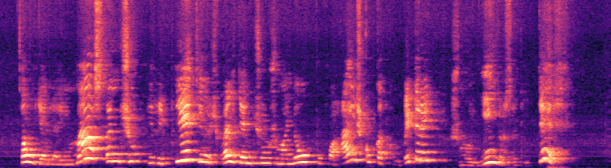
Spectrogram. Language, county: Lithuanian, Vilnius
